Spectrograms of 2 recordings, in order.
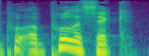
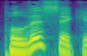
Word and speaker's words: Pulisic: Coming to you said Pulisic, by the way, Pulisic is how you say his name.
